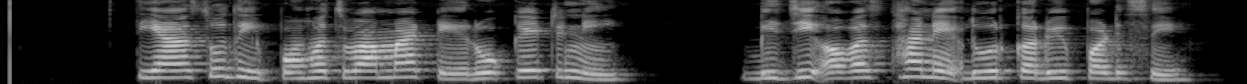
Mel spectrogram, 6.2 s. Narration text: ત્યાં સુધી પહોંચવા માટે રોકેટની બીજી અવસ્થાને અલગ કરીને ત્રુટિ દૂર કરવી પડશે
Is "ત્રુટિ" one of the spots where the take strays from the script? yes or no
yes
